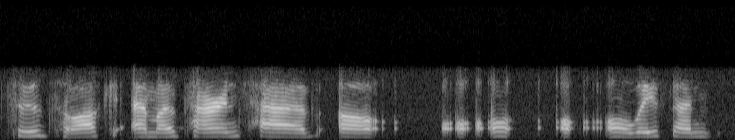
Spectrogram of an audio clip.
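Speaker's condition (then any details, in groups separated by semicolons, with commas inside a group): Stuttering; stuttering since beginning to talk, speech therapy with own speech therapist; needs extra time to speak, letters to teachers, friends avoid filling in words; prolonged sounds, blocks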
